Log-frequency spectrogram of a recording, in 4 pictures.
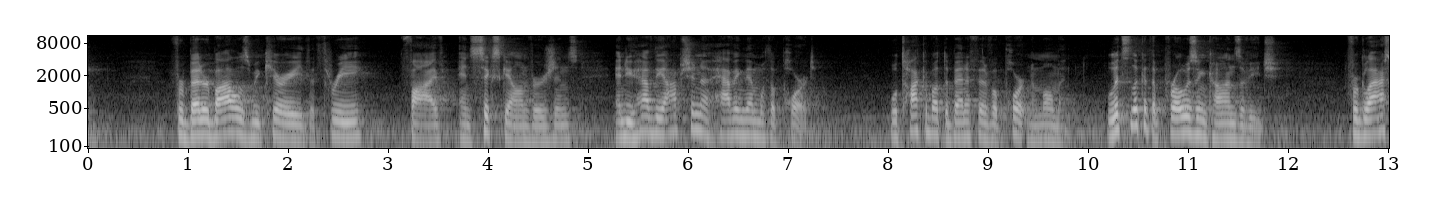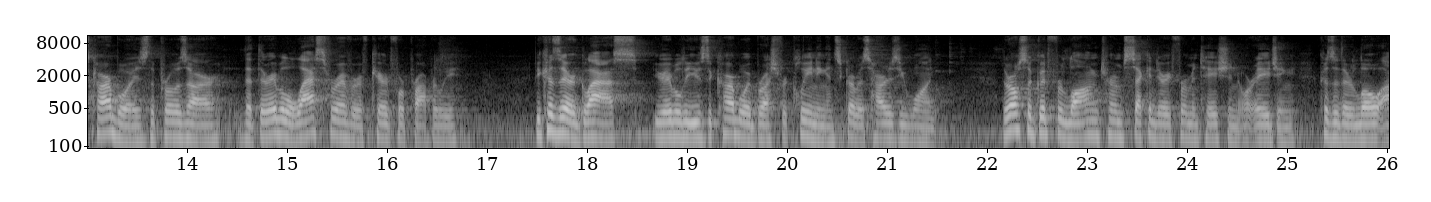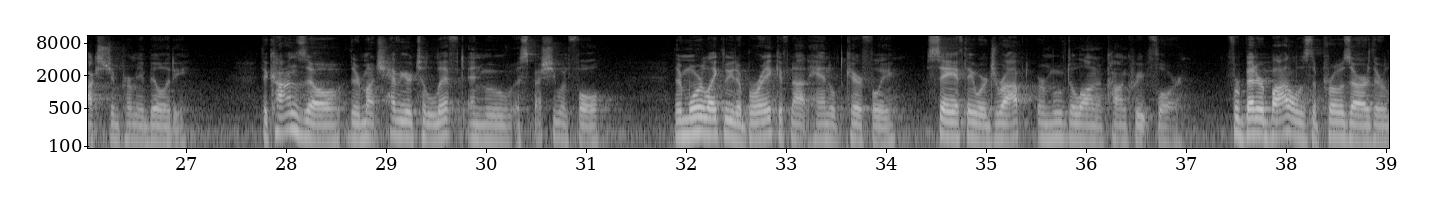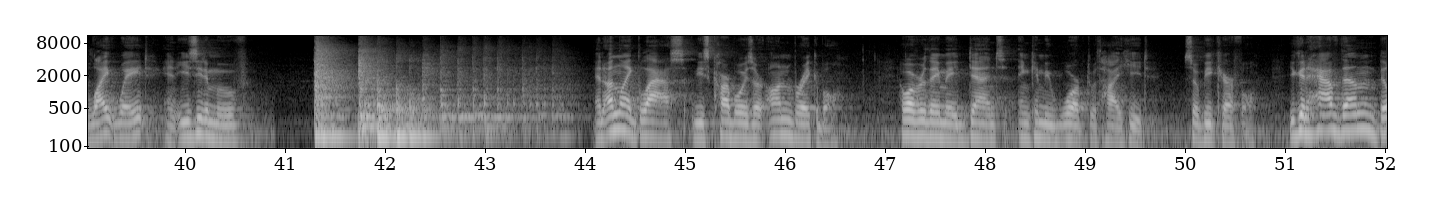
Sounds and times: Speech: 0:00.0 - 0:00.2, 0:00.8 - 0:07.4, 0:08.0 - 0:12.0, 0:12.6 - 0:16.8, 0:17.5 - 0:21.6, 0:22.2 - 0:27.1, 0:27.8 - 0:31.3, 0:31.9 - 0:40.7, 0:44.1 - 0:52.0.

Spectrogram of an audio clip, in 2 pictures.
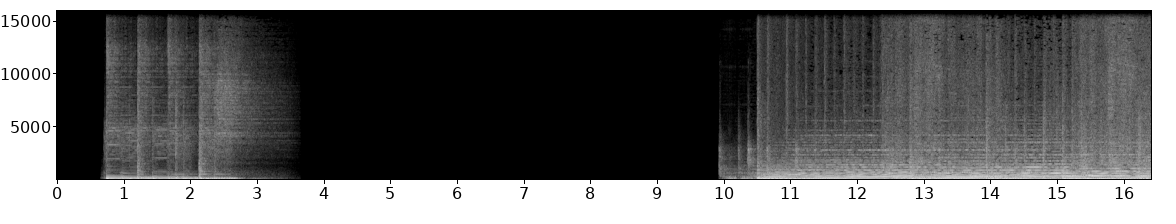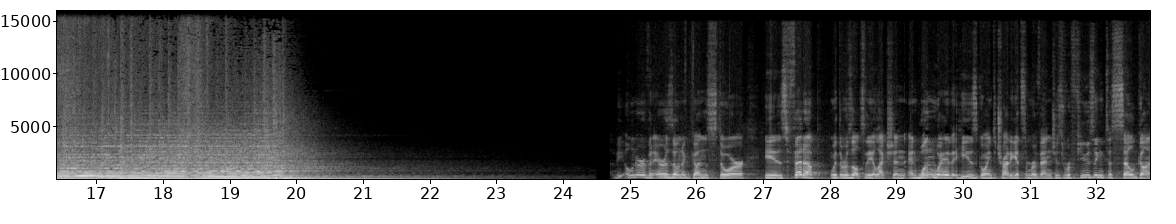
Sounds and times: Speech: 0:24.8 - 0:32.8.

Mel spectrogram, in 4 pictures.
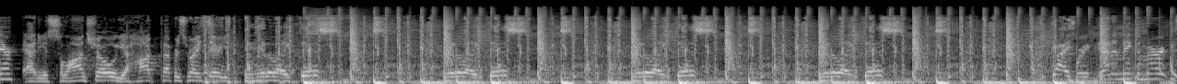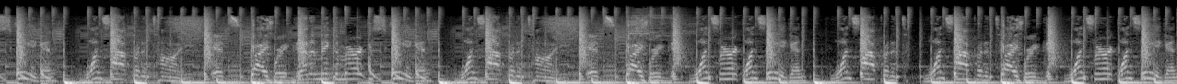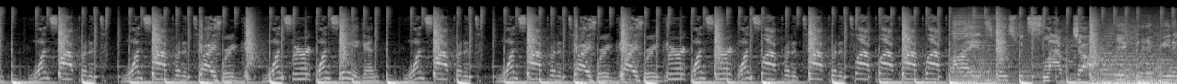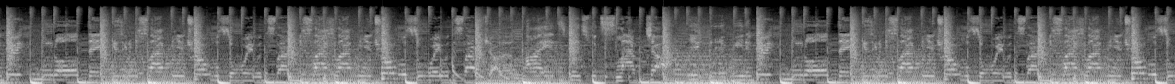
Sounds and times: Hip hop music: 0:01.0 - 0:47.0.

